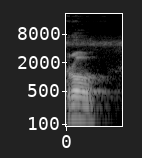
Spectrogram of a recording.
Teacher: रॉ लुंठित, जिसके उच्चारण में जीभ तालू से लुढ़क कर स्पर्श करे। अब आप खुद रॉ बोल के देखिए, रॉ आपकी जीभ में ऊपर जाएगी और कंपन होगा दोस्तों, रॉ रॉ वहाँ पर 3-4 बार जीभ हिलेगी आपकी एकदम, यानी लुढ़केगी दोस्तों वहाँ पर।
